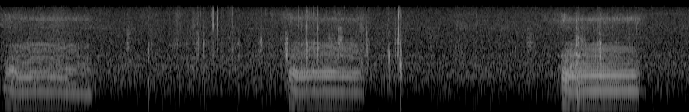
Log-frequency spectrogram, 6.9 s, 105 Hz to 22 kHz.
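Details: Cat named Lola snoring: three loud, buzzing, tone-like snores, each about a second long, recurring roughly every three seconds (about 22 a minute).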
